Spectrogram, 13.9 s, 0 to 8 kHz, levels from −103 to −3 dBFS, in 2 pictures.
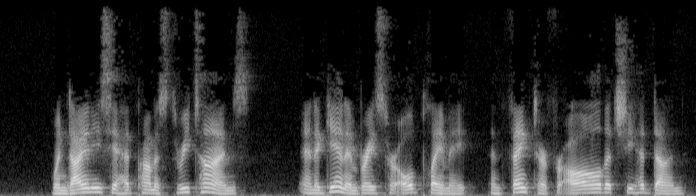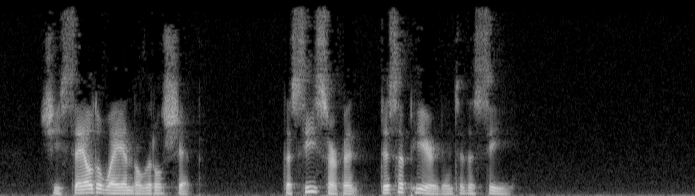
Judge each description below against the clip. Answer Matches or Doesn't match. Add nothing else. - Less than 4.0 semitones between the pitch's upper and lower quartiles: Doesn't match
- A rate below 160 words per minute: Matches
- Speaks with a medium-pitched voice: Doesn't match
